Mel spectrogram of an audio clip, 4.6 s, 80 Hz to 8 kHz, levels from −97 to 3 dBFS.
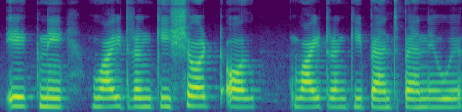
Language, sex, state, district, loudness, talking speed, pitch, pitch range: Hindi, female, Jharkhand, Garhwa, -16 LUFS, 170 wpm, 225 Hz, 220-235 Hz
